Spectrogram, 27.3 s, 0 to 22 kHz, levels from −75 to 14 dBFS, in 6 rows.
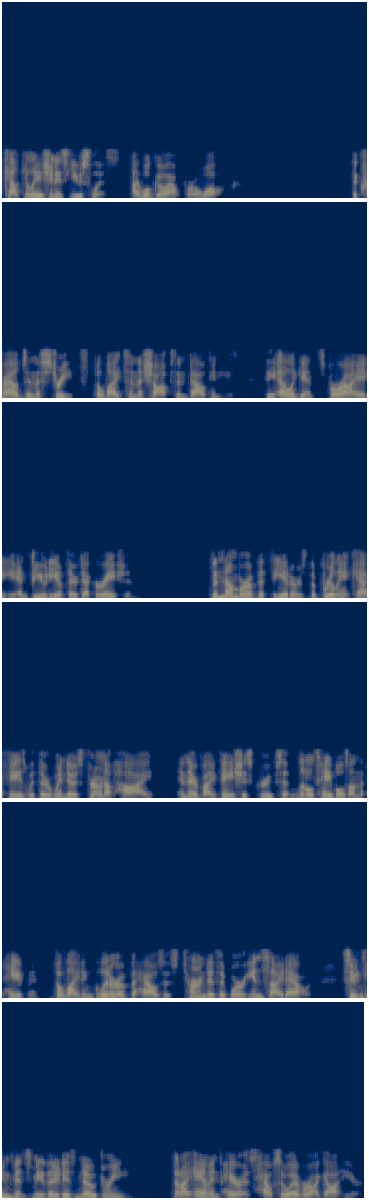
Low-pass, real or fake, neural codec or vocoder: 5.4 kHz; fake; vocoder, 22.05 kHz, 80 mel bands, WaveNeXt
